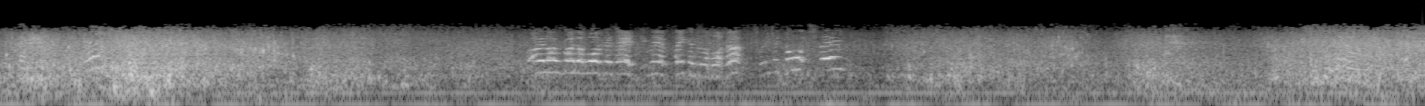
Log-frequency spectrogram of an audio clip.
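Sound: swimming splashes in water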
